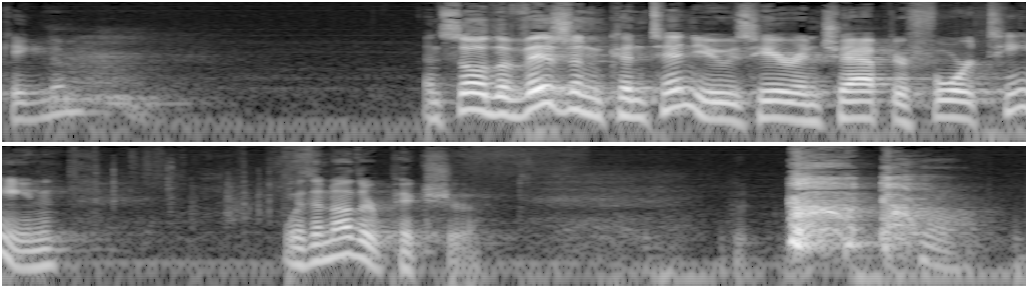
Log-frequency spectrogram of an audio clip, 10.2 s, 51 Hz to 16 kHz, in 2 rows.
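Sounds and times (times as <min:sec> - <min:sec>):
speech: 0:00.0 - 0:00.6, 0:02.1 - 0:05.6, 0:06.5 - 0:07.6
harsh coughs with a throaty rasp: 0:09.0 - 0:10.1.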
